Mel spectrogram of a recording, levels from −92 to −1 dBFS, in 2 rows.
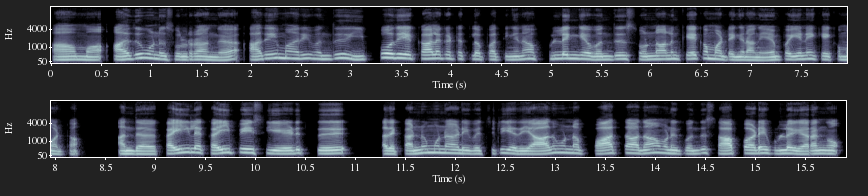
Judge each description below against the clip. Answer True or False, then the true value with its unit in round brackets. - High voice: False (175 Hz)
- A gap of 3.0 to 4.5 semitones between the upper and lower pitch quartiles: True (3.4 semitones)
